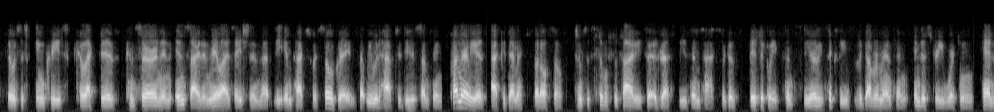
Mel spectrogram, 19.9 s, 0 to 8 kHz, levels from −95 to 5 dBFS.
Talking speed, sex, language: 150 wpm, male, English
